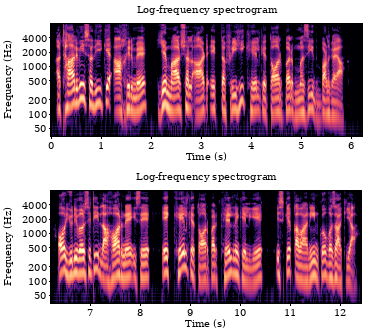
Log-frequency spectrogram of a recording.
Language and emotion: Urdu, neutral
